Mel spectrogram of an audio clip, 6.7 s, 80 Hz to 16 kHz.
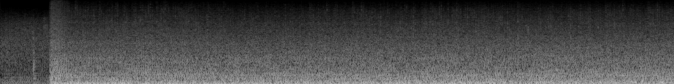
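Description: Steady, loud drone of the twin radial engines of a DC-3 airliner taxiing in a flight simulator, starting abruptly and holding a dense, unbroken rumble with no talk over it.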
